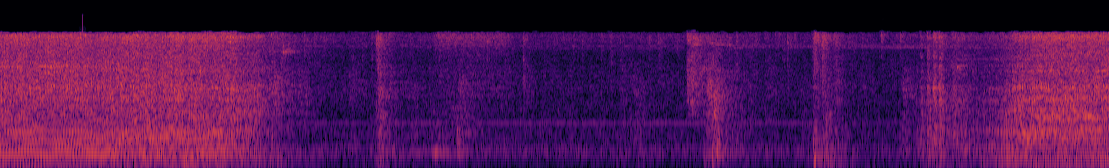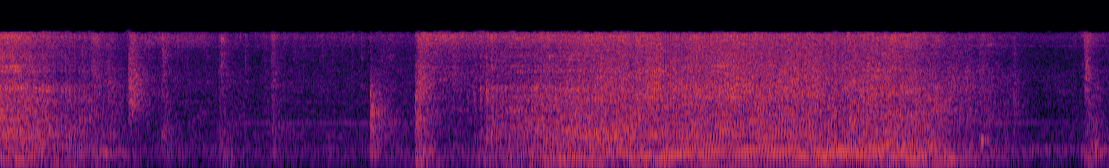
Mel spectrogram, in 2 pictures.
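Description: A hydraulic motor hums loudly in bursts.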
